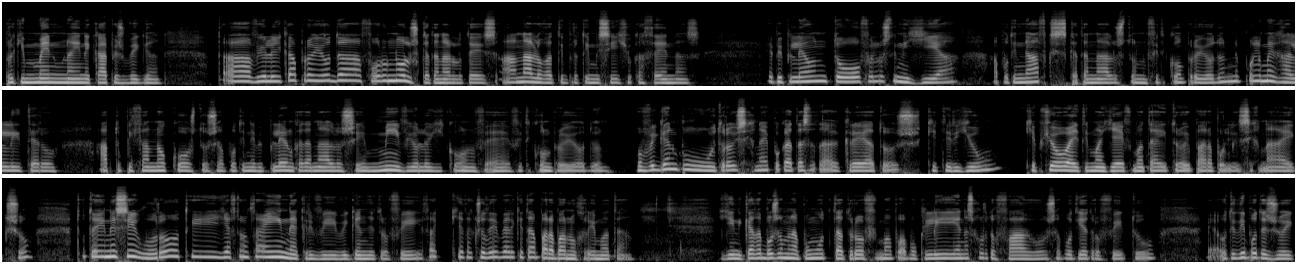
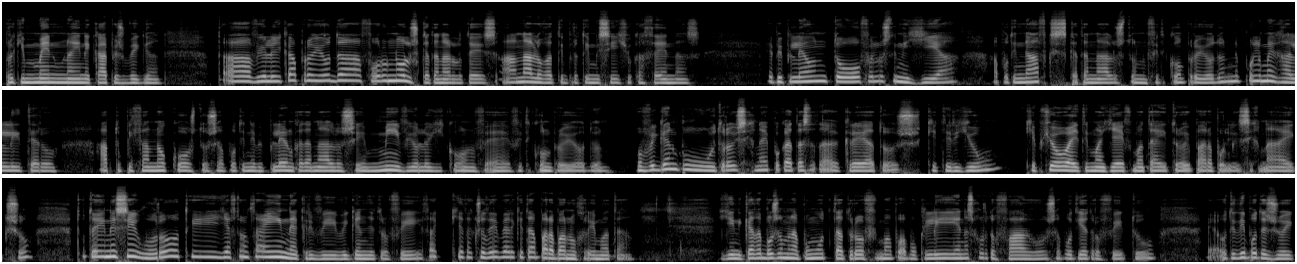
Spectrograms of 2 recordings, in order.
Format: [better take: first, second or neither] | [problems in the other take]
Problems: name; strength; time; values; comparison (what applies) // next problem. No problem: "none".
neither | none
